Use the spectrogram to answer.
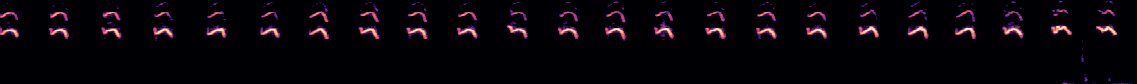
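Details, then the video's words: Continuous high peeping from green junglefowl chicks: roughly two dozen short arched notes at a regular beat of almost three per second, with a soft low knock near the end. "The Sound of jungle fowl chicks"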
